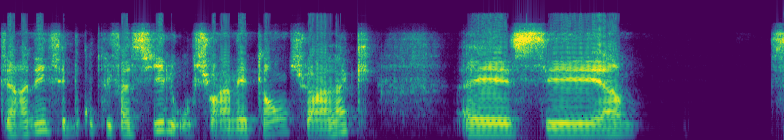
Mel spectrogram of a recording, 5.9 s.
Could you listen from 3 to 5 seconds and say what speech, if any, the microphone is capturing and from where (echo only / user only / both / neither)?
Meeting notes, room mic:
user only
